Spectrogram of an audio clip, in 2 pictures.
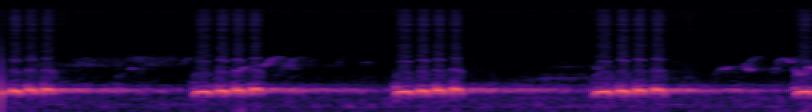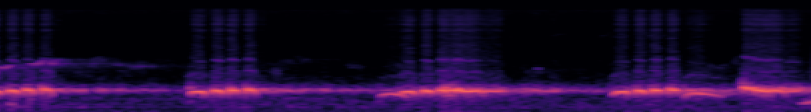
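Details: Lineated barbets in Thailand, one giving the bubbling call before another joins with the double note call: hollow, mellow hooting bursts on one steady pitch, each a quick run of notes, repeating about once per second.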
